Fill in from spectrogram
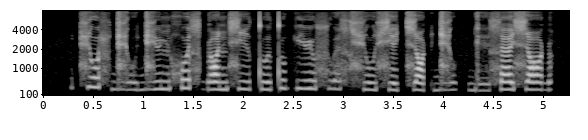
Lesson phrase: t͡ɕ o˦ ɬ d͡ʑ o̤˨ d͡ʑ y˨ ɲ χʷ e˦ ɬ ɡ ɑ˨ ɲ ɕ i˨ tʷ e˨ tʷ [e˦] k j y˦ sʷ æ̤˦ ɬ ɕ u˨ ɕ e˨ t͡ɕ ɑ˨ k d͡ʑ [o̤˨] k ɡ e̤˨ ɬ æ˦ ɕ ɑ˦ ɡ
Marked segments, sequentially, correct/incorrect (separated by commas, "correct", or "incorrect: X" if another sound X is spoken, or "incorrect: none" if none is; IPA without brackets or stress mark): incorrect: i˦, incorrect: o̤˦˨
